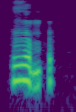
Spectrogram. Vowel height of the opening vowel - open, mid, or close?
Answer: mid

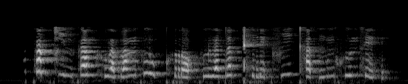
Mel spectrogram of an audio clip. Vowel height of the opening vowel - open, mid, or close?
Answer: open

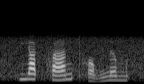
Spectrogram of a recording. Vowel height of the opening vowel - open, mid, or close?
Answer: open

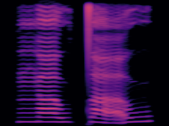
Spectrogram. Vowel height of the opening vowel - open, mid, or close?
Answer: open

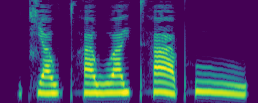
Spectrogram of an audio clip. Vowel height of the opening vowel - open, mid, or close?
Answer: open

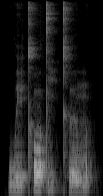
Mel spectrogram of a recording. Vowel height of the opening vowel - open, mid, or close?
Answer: mid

